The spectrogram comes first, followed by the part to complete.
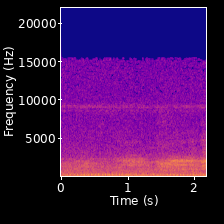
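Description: Faint bird calls over steady outdoor background noise, with a call near the end.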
